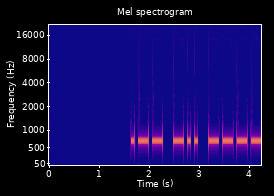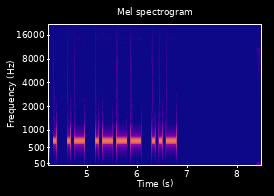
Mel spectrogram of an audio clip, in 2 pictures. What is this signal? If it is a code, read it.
Morse code, heard as a keyed tone, about 19 wpm, 700 Hz. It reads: WD9AJU
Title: Speed Racing - USA 2x3 Call Signs 17wpm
